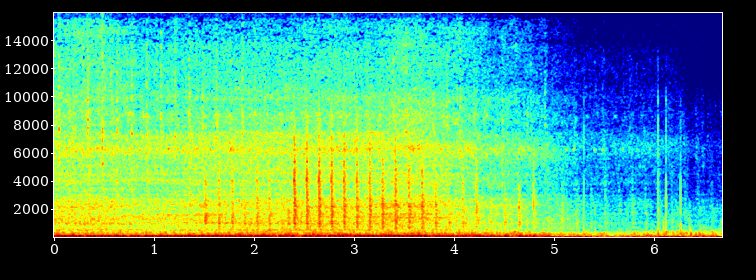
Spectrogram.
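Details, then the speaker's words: 396 cubic inch big-block, warm, timing heavily advanced, choke and vacuum pull-off removed, idle raised: rough idle with regular sharp metallic tapping over the rumble, settling after a rev; engine knock at idle, owner suspects rod knock. "And it sounds like I may have just caused a rod knock in this."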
